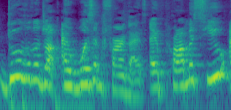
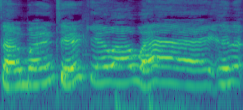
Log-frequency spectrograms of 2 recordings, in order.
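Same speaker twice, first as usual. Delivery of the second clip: mock sobbing, bawling. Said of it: "started just bawling like a baby".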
